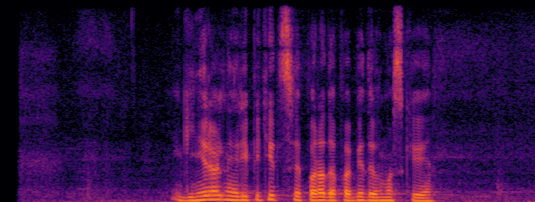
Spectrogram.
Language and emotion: Russian, neutral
